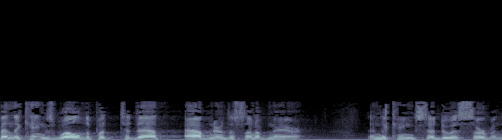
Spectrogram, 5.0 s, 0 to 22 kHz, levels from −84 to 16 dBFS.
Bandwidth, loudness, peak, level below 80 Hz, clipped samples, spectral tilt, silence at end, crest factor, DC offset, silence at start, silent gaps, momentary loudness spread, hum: 6.4 kHz; -21 LUFS; -2 dBFS; -38 dBFS; under 0.1%; -5.5 dB/octave; 0 s; 20 dB; under 0.1%; 0 s; none; 10 LU; none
